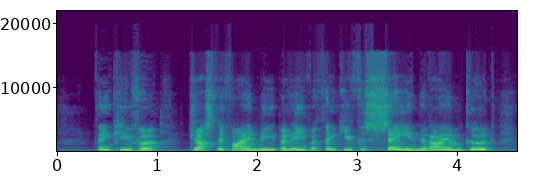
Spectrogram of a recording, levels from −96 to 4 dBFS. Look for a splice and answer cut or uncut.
uncut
